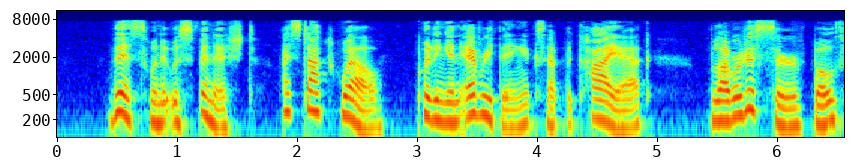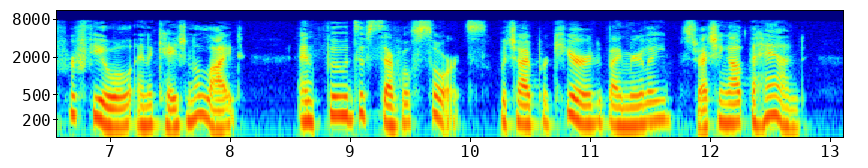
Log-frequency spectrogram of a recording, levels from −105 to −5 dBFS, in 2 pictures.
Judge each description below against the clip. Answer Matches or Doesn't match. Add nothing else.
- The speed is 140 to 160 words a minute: Doesn't match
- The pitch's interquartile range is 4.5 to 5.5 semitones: Matches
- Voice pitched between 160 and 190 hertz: Matches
